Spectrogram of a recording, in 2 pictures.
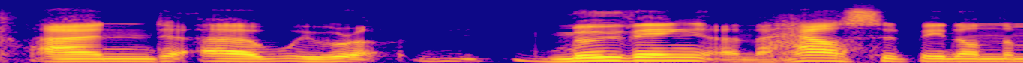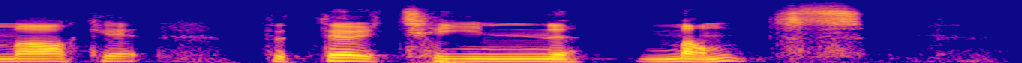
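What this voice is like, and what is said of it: London accent. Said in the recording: “I'm a Londoner, in case you can't tell from my accent.”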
